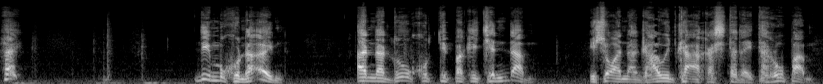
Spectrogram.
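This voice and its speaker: Man doing a grumpy suspicious old husband, raspy and sharp, very animated, audio drama. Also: medium pitch, measured pace, long pauses, no echo, exaggerated voice. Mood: scolding. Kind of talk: Filipino audio drama dialogue.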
